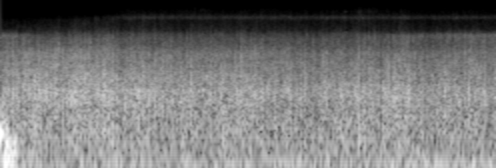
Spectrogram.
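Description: Steady rain pours down outdoors in cold conditions, a dense, continuous hiss of drops striking surfaces, even in loudness throughout with no voices.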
